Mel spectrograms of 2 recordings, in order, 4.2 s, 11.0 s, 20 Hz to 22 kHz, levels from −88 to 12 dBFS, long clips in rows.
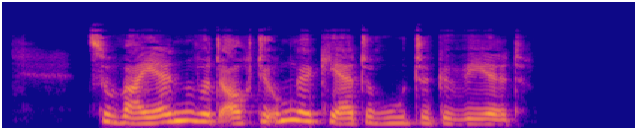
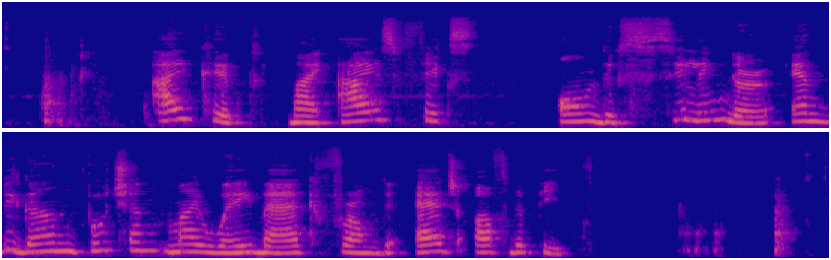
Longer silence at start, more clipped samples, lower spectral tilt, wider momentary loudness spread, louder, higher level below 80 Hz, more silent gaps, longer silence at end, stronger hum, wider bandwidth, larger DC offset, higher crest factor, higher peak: first, 0.6 s vs 0.25 s; neither; about the same, -4 dB/octave vs -4.5 dB/octave; second, 11 LU vs 16 LU; first, -16 LUFS vs -35 LUFS; first, -68 dBFS vs -78 dBFS; neither; first, 0.75 s vs 0.25 s; neither; second, 9.2 kHz vs 13.5 kHz; neither; second, 14 dB vs 20 dB; first, -4 dBFS vs -16 dBFS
